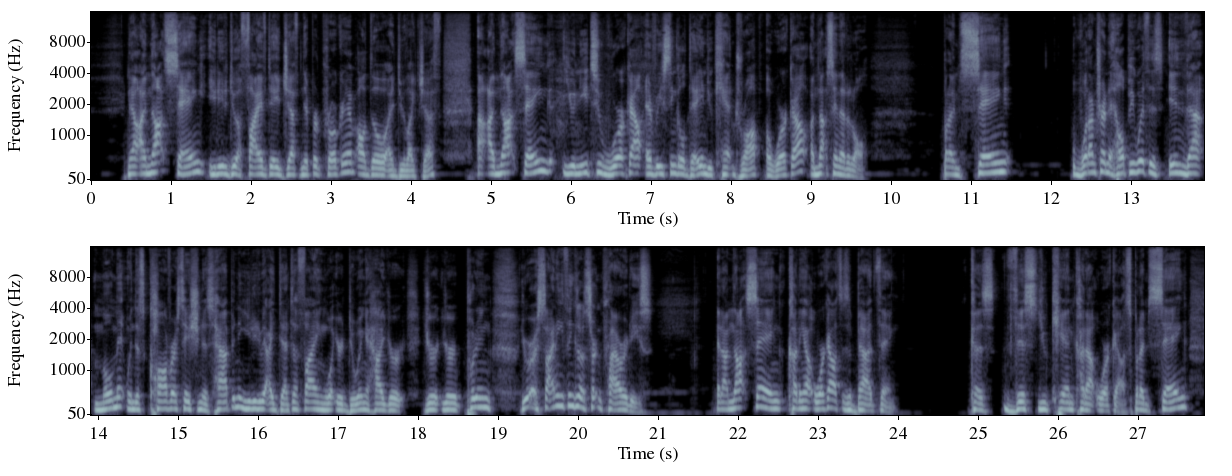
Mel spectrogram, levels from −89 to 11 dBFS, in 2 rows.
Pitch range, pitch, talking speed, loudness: 140-175 Hz, 155 Hz, 220 wpm, -25 LUFS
